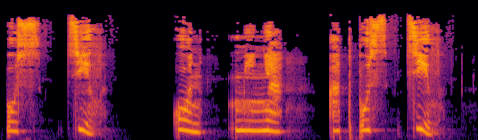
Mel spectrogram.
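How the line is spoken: Hoarse from long silence. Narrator (Russian): Сиплым от долгого молчания голосом поведала Айлани

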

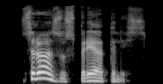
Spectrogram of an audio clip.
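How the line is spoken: Gloomy mutter. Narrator (Russian): мрачно буркнул один из пленников

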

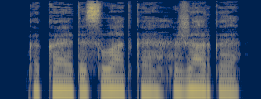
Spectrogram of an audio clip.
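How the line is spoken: Hoarse passionate growl. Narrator (Russian): Хрипло рычал

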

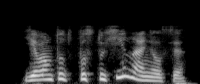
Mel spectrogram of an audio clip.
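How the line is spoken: Snappish. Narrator (Russian): огрызнулся Диего

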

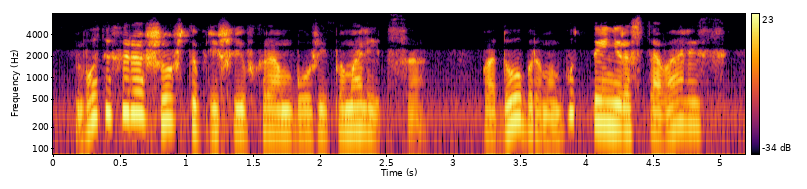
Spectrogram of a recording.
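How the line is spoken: Plain. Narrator (Russian): сказал

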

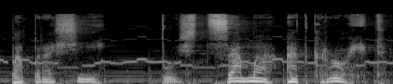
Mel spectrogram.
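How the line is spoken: Whisper. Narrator (Russian): шепнул Чернулин Джипу

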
